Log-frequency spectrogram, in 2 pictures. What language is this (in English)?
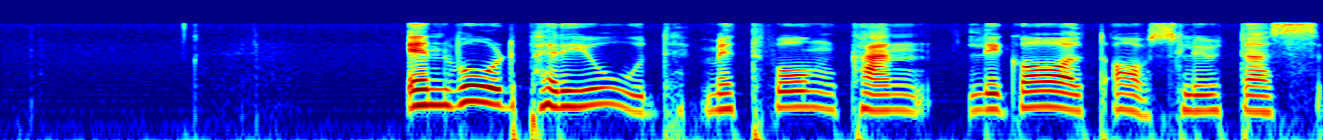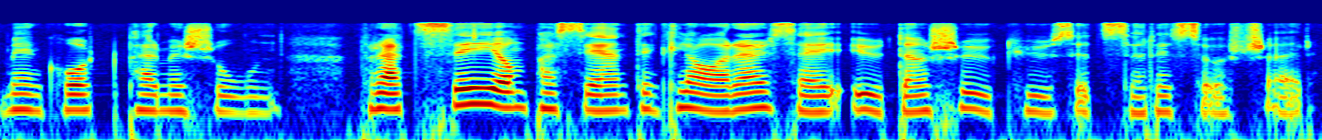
Swedish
